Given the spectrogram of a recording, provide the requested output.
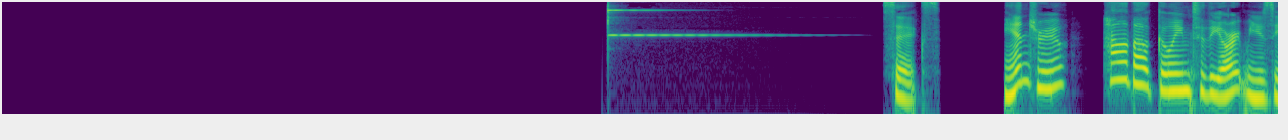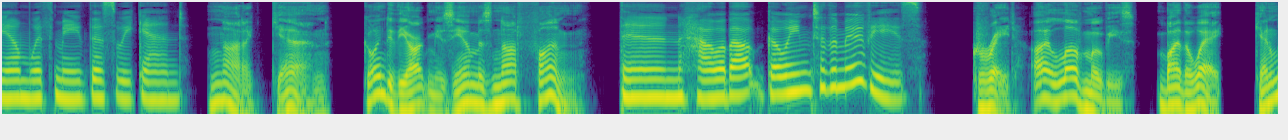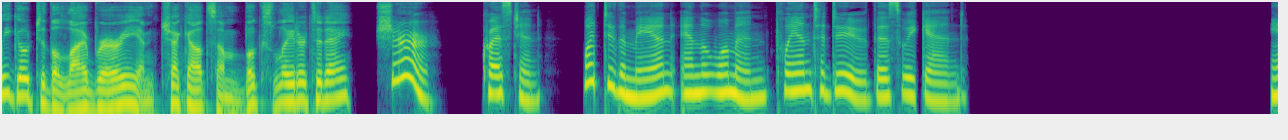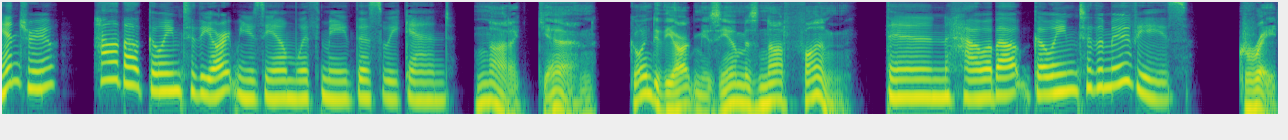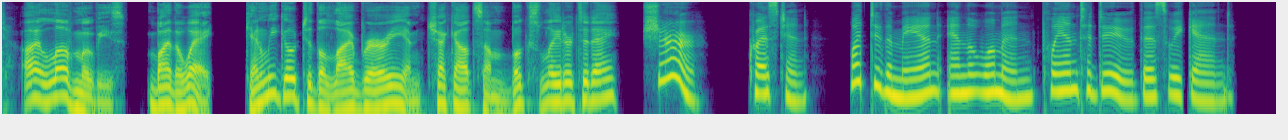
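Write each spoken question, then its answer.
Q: What do the man and the woman plan to do this weekend?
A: Go to the movies.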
